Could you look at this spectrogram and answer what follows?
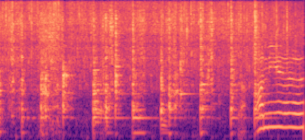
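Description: Onions and garlic hit hot oil in a pot, producing loud, close sizzling broken by a series of rhythmic scraping stirs and clanks, ending in a sustained bright ring or hiss.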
